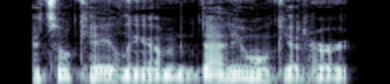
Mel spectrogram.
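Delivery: plain reading voice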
